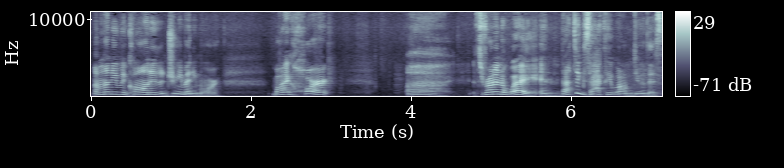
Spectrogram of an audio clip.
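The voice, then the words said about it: Emotional, choked-up voice. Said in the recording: “I'm getting emotional,”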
